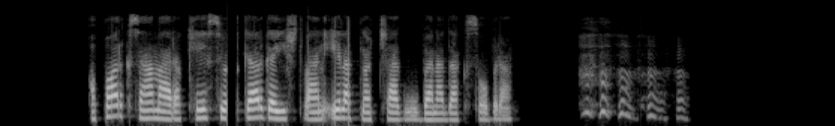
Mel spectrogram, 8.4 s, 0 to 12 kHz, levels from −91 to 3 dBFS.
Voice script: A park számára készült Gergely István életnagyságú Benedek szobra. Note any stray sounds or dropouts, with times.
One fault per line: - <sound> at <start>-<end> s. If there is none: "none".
- dropout at 2.3-2.4 s
- laugh at 5.8-6.9 s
